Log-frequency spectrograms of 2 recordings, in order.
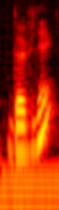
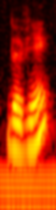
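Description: Both takes have the same delivery.

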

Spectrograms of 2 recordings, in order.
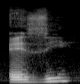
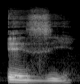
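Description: First: The second syllable has a high tone. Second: The second syllable has a low tone. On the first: It means outside. "is how we would pronounce it for outside" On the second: It means pig. "is how the tone will go for the word for pig"

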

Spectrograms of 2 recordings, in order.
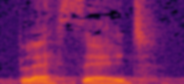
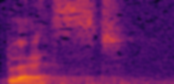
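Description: First: The word is said with two syllables. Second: The word is said with one syllable. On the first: It carries an old, deep sense of divine favor. "its archaic form of two syllables with an accent over the second E" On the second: It vaguely means feeling fortunate. "its modern pronunciation of blessed"

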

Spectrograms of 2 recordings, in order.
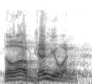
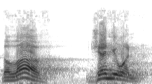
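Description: First: It is said in a guttural Tarzan voice. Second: It is said in a normal voice.

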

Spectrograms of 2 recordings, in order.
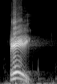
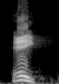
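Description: First: The greeting sounds clearly hostile and annoyed. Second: The greeting sounds only mildly unfriendly.

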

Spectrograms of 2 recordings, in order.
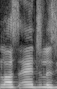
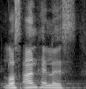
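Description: First: It is said with an English pronunciation. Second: It is said with a Spanish pronunciation. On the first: The speaker calls it wrong. "You're not supposed to say Los Angeles" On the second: The speaker calls it right. "You're supposed to say Los Angeles"

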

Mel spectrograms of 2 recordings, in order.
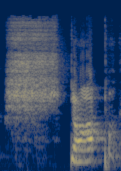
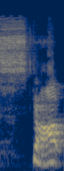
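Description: First: It starts with an sh sound. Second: It starts with a plain s sound.

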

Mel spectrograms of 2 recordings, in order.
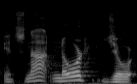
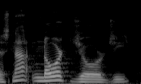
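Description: First: The last word ends with an 'uh' sound. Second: The last word ends with an 'ee' sound. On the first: "instead of saying Georgia" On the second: "he says Georgie"

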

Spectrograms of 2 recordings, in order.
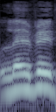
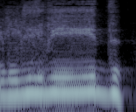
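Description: First: It is said with an English accent. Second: It is said with a French accent.

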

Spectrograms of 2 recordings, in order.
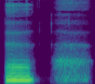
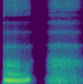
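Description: No difference in how they are said.

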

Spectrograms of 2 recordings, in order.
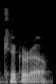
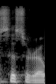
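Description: First: The name begins with a hard K sound. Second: The name begins with a soft S sound. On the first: The speaker calls it right. "when it should be Kikero" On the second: The speaker calls it wrong. "pronounced his own name Cicero"

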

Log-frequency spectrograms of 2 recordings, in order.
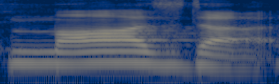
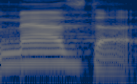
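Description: First: The word is said with a condescending American pronunciation. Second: The word is said with a Canadian pronunciation. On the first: Others correct the speaker's pronunciation. "In this like condescending American exceptionalism" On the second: This is the speaker's own everyday way of saying it. "I said the car was a Mazda"

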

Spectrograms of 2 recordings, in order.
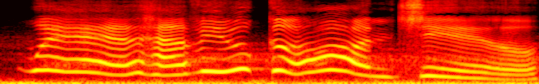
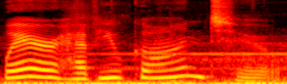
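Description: First: It is read in a put-on funny voice. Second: It is read in the speaker's normal voice.

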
